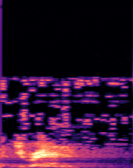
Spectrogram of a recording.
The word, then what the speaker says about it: Uren: People have come up with all sorts of pronunciations over the years. We usually go for Uren, but, you know, whatever fits you.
